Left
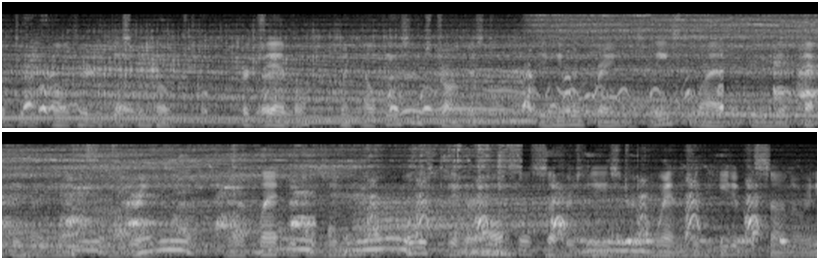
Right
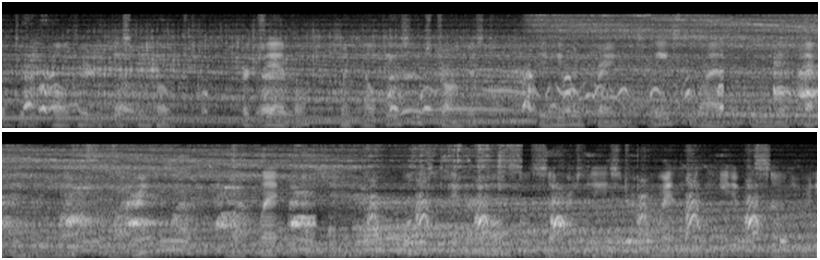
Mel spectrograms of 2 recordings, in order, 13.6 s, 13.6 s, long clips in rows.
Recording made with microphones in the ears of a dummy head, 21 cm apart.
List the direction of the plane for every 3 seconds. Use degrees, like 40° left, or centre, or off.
60° left, 30° left, centre, 30° right, 40° right.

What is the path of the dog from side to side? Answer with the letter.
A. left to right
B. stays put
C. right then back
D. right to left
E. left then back
B.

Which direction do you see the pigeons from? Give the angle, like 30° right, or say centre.
60° left.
